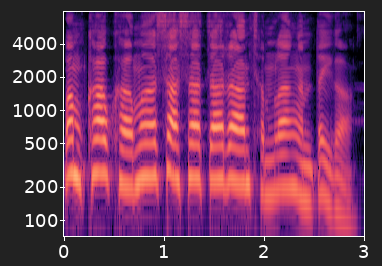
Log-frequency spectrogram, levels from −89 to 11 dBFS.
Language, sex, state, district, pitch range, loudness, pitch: Wancho, female, Arunachal Pradesh, Longding, 185-250 Hz, -14 LUFS, 230 Hz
